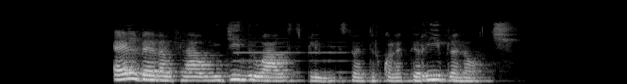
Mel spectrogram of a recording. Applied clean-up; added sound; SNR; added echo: neural mask model RNNoise.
